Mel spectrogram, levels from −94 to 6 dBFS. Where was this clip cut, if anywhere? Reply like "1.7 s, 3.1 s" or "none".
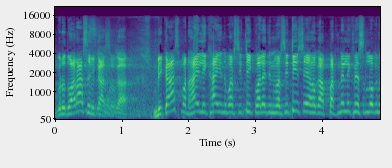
none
